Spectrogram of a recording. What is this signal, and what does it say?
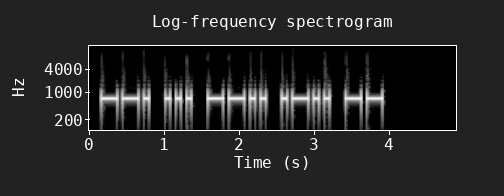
Morse code, heard as a keyed tone, about 17 wpm, 700 Hz. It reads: GSZLM
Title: Code Groups - 5 Letters - 17wpm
